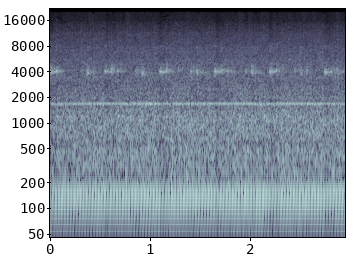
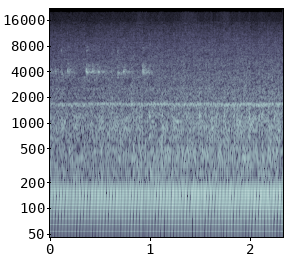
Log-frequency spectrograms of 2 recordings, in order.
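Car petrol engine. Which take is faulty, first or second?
first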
